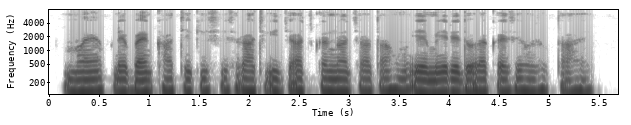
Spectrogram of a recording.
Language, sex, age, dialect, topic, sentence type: Hindi, male, 25-30, Awadhi Bundeli, banking, question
